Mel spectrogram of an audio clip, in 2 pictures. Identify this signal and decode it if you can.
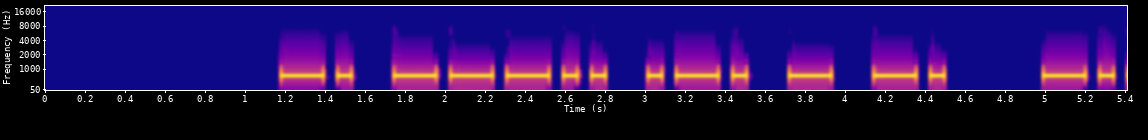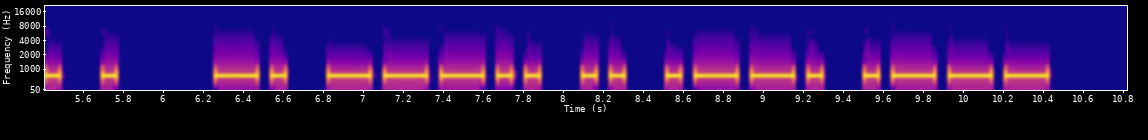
Morse code, heard as a keyed tone, about 17 wpm, 700 Hz. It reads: N8RTN DE N8IPJ
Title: USA Callsign DE Callsign - 5 Characters - 17wpm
